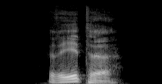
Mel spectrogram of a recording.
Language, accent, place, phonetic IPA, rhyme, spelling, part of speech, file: German, Germany, Berlin, [ˈʁɛːtə], -ɛːtə, Räte, noun, De-Räte.ogg
- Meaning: nominative/accusative/genitive plural of Rat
